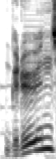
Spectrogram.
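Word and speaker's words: Grüns: this video sponsor grons grons and yes I'm pronouncing the uml every time are a convenient comprehensive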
